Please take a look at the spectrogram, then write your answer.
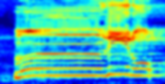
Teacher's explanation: نون کی آواز کو ناک میں چھپا کر، یعنی غنے کے ساتھ پڑھنا ہے، ٹھیک ہے؟ غنہ کر کے پڑھنا ہے.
